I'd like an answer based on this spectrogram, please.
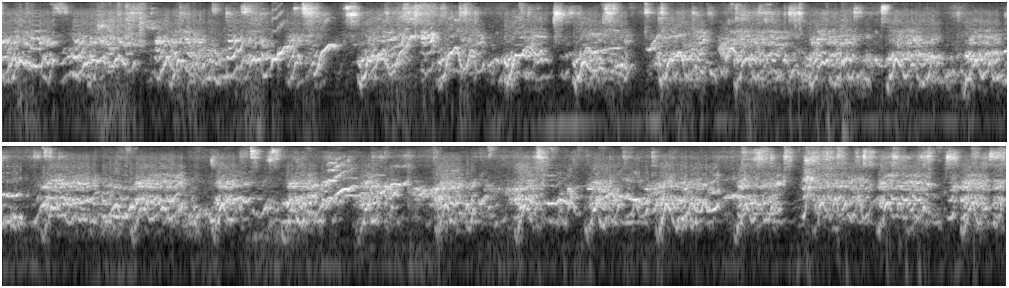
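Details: Guinea pigs keep up a long, busy chorus of overlapping squeaks and chirps at a fast, irregular pace, many voices blending, with a faint low hum partway through.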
